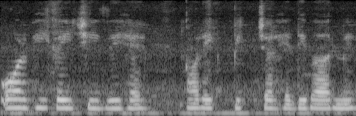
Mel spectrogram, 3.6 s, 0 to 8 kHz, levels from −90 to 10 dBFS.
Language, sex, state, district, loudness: Hindi, female, Himachal Pradesh, Shimla, -18 LUFS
